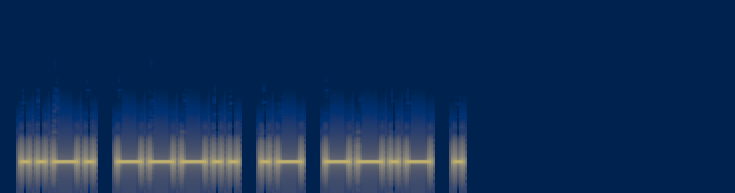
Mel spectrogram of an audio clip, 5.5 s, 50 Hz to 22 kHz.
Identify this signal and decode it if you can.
Morse code, heard as a keyed tone, about 20 wpm, 700 Hz. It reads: F8AQE
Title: DXCC-100 Call Signs - 5 Characters - 20wpm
